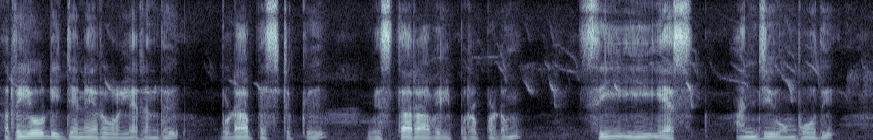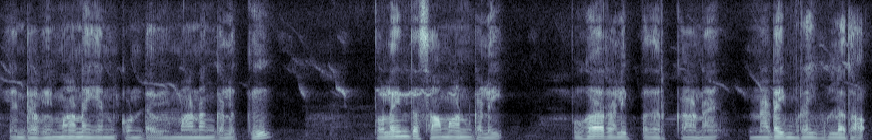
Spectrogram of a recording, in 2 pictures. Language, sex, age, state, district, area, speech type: Tamil, male, 60+, Tamil Nadu, Thanjavur, rural, read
